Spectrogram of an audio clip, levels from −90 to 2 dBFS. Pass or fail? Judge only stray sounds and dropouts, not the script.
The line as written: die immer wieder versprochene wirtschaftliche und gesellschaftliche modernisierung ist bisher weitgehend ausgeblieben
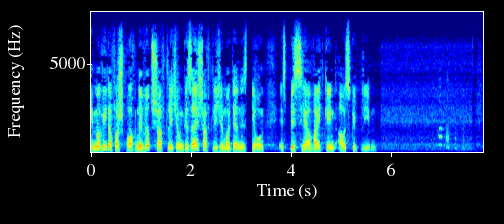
fail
